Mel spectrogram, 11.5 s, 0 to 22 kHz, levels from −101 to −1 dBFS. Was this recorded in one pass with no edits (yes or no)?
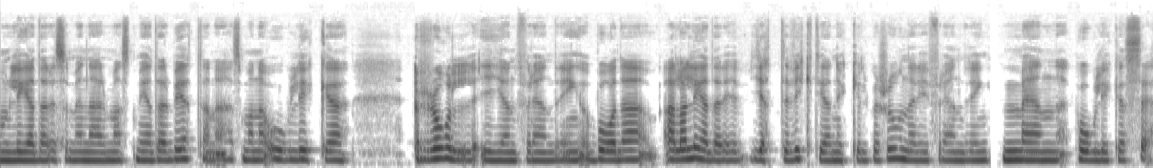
yes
